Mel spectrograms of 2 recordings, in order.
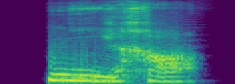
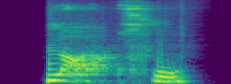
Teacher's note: Two words also, both are the third tone. We put the first word into the second tone.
